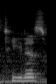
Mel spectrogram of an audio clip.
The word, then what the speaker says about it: Tidus: Oh, and Titus was in Kingdom Hearts, and they referred to him as Titus, which is really how he would be pronounced. Mm-hmm. But that is the still butthurt. dumbest name, sounding name. Like, oh my god. But that is actually how it would be pronounced. You know, like Japanese wise.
